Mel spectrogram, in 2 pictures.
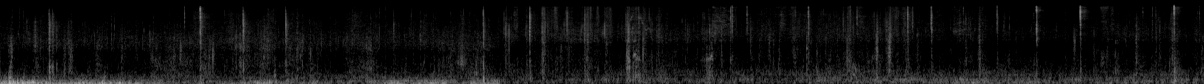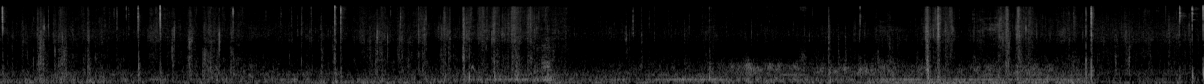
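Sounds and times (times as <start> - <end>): faint low hum: 0.0 - 5.0, 15.6 - 23.0
raindrops ticking on a surface: 0.0 - 24.0.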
